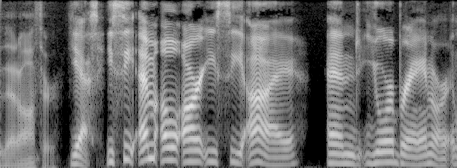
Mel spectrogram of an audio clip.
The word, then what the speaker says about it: Moreci: The C in Moreci sounds like an S. So it is Moreci, Jenna Moreci.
